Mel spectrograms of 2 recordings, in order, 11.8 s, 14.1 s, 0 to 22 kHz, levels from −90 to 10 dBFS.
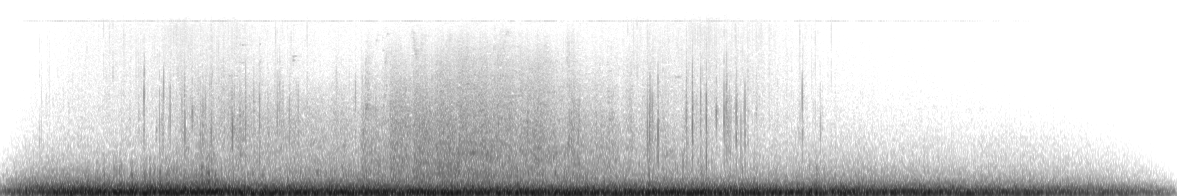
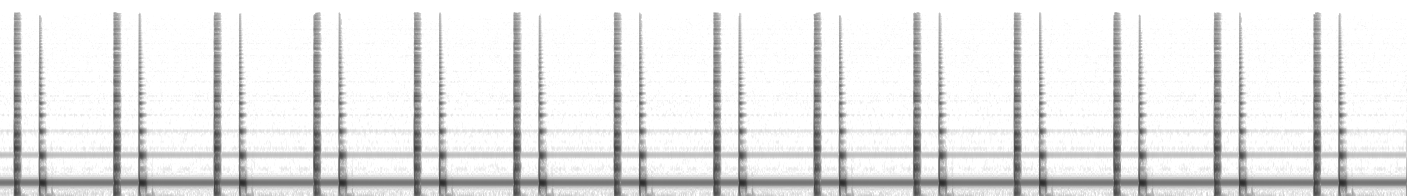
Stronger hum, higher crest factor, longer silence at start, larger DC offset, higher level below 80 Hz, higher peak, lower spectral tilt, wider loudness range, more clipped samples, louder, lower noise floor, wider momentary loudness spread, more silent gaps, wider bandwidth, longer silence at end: neither; second, 8 dB vs 20 dB; second, 0 s vs 0.15 s; first, 0.9% vs under 0.1%; first, -10 dBFS vs -40 dBFS; about the same, 0 dBFS vs -2 dBFS; first, -11.5 dB/octave vs -4.5 dB/octave; first, 6 LU vs 0 LU; neither; first, -10 LUFS vs -20 LUFS; second, -31 dBFS vs -39 dBFS; second, 11 LU vs 22 LU; neither; second, 2.3 kHz vs 17 kHz; second, 0.25 s vs 0.5 s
